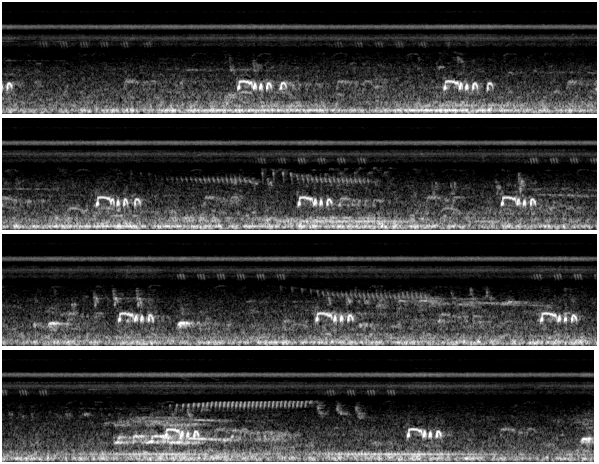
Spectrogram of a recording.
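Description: Faint bird calls: one bird repeats a short call about every three seconds, with a few other brief calls now and then, over a steady high-pitched drone.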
